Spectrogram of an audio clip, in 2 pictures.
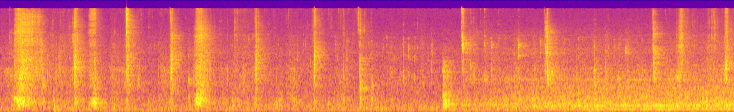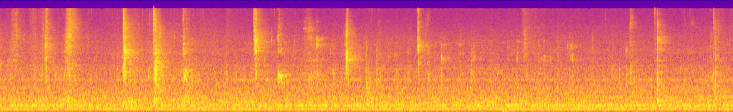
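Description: A person chewing and biting into corn on the cob from a seafood boil: many short clicks and mouth smacks. About seven seconds in, a low steady hum starts in the background and continues.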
